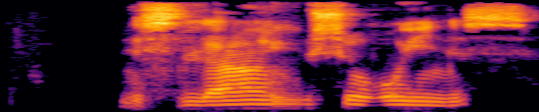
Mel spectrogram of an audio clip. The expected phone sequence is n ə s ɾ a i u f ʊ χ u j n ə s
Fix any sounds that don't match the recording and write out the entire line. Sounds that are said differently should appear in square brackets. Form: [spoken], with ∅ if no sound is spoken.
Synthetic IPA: n ə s [l] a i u [s] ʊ [ʁ] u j n ə s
